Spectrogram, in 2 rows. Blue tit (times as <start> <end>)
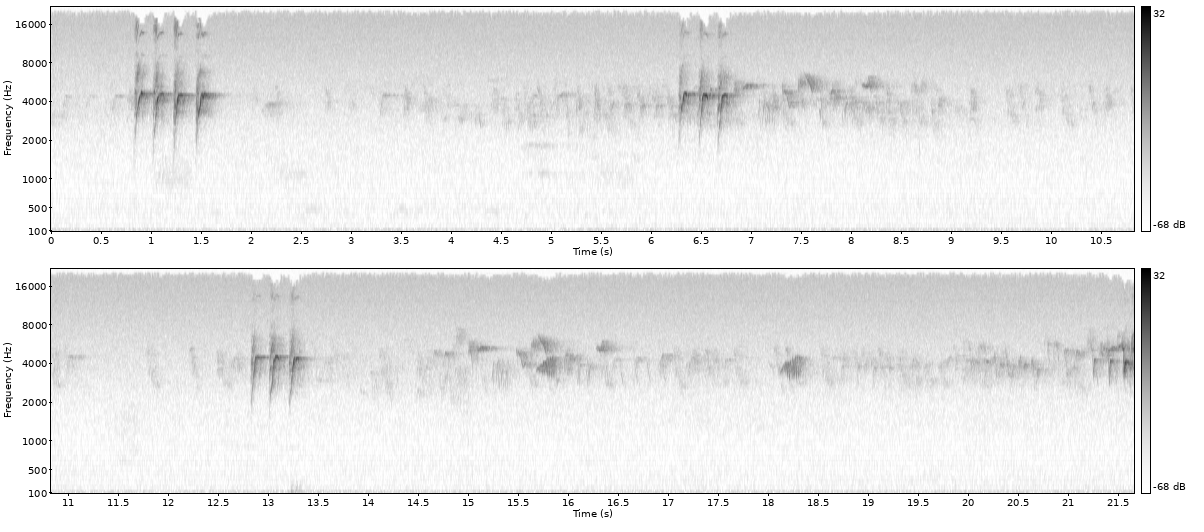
0.8 2.4, 4.7 9.3, 12.6 13.6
